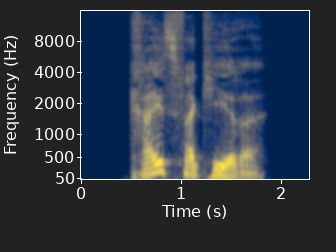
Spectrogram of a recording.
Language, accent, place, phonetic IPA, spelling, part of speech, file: German, Germany, Berlin, [ˈkʁaɪ̯sfɛɐ̯ˌkeːʁə], Kreisverkehre, noun, De-Kreisverkehre.ogg
- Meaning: nominative/accusative/genitive plural of Kreisverkehr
